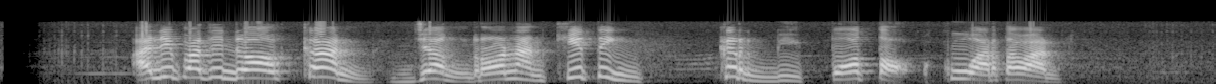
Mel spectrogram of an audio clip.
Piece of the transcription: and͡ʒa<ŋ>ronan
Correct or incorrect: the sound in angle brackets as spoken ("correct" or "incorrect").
correct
